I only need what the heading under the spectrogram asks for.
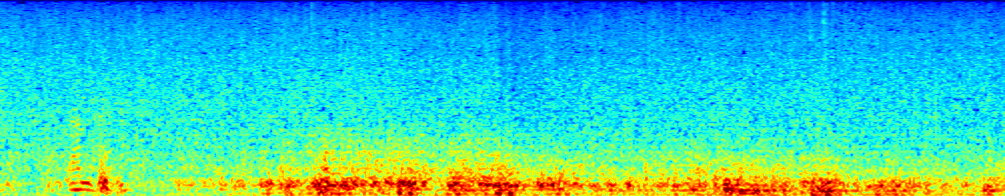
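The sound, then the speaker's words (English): A deep, rolling rumble of thunder echoes continuously through a storm, heavy low-end reverberation swelling and fading over several seconds, with a steady wash of rain beneath it. “But just imagine that echoing thunder all around and hail stripping the ground.”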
